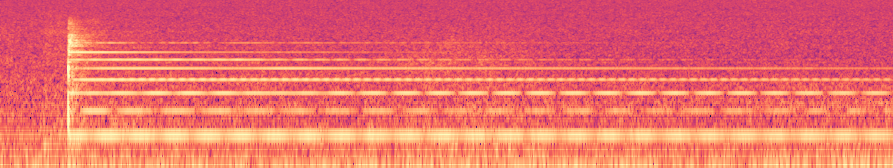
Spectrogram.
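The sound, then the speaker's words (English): A single meditation bell is struck once and rings out with a long, steady tone that slowly fades, lingering clearly through the quiet with no voices. “Just gently allowing the words to fade away as the bell rings.”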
